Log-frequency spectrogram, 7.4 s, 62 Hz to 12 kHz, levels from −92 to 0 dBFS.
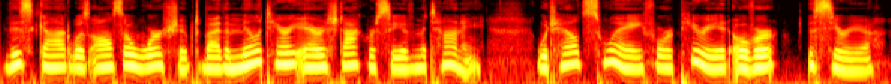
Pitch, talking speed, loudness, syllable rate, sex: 190 Hz, 155 wpm, -17 LUFS, 5.3 syllables/s, female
